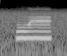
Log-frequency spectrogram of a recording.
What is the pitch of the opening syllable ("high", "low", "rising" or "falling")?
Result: high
